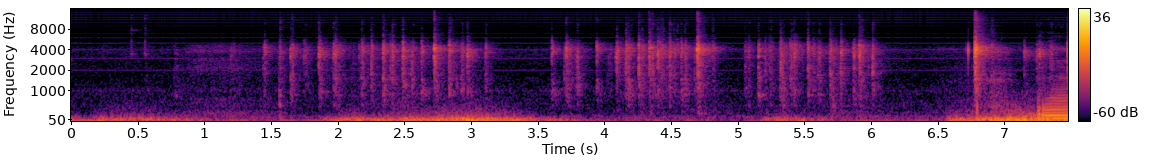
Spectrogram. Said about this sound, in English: just once, I'd like to be able to type the word Spanish without my fingers messing it up and having to go back and fix it.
